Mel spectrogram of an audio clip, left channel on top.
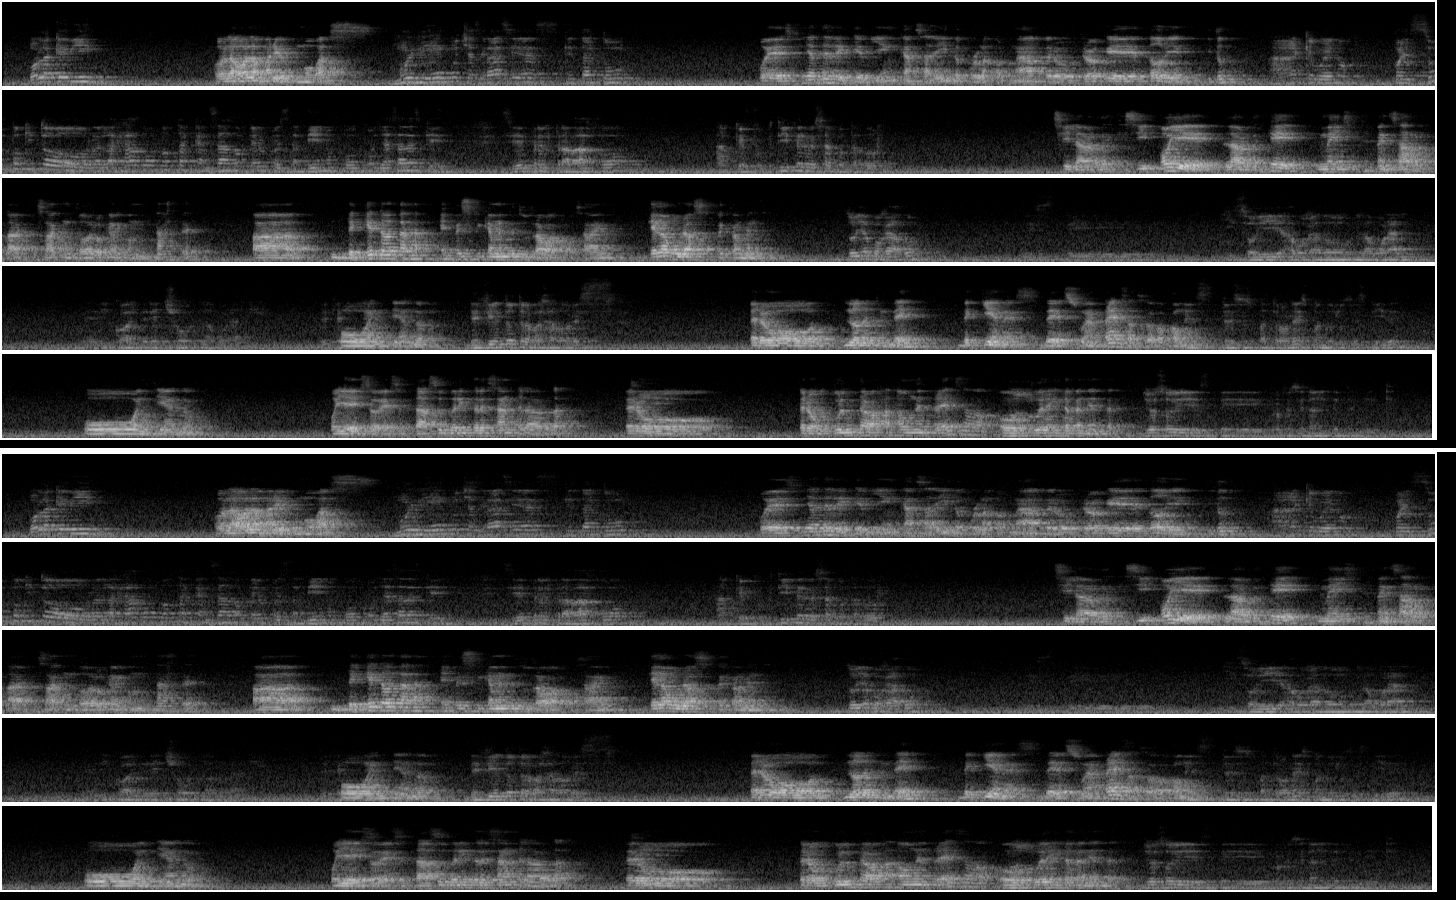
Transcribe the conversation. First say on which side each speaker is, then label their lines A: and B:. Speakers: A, on the left; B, on the left.
A: Hola Kevin,
B: Hola, hola Mario, ¿cómo vas?
A: muy bien, muchas gracias. ¿Qué tal tú?
B: Pues fíjate de que bien cansadito por la jornada, pero creo que todo bien. ¿Y tú?
A: Ah, qué bueno. Pues un poquito relajado, no tan cansado, pero pues también un poco. Ya sabes que siempre el trabajo, aunque fructífero, es agotador.
B: Sí, la verdad es que sí. Oye, la verdad es que me hiciste pensar la vez pasada con todo lo que me comentaste. Ah, ¿de qué tratas específicamente tu trabajo? O sea, ¿en qué laburas actualmente?
A: Soy abogado, este, y soy abogado laboral. Me dedico al derecho laboral. Defen-
B: Oh,
A: de-
B: entiendo.
A: defiendo trabajadores
B: Pero ¿lo defendés? ¿De quiénes? ¿De sus empresas o cómo?
A: de de sus patrones cuando los despiden.
B: Oh, entiendo. Oye, eso, eso está súper interesante, la verdad. Pero
A: Sí,
B: Pero tú le trabajas a una empresa o
A: No,
B: tú
A: no,
B: eres independiente.
A: no. Yo soy este profesional independiente.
